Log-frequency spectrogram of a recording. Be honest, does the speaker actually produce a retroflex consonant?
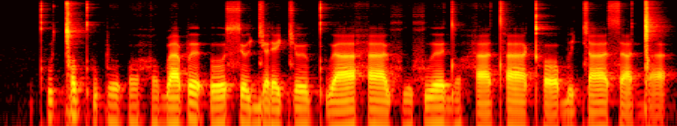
no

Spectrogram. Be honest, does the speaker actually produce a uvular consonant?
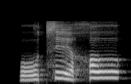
yes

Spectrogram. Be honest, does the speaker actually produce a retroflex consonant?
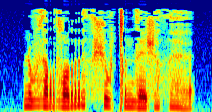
yes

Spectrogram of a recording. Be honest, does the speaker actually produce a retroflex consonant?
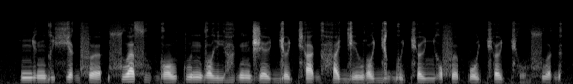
no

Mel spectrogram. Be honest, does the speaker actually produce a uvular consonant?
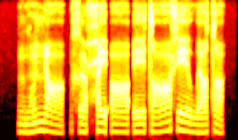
no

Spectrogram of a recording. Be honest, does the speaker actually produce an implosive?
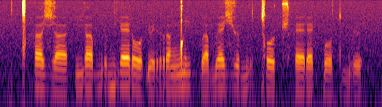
yes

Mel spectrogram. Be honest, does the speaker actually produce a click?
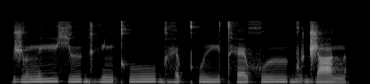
no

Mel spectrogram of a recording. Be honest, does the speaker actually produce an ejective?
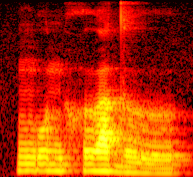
no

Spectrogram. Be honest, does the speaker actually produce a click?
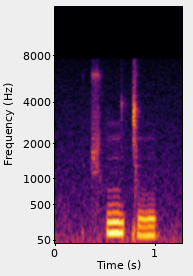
yes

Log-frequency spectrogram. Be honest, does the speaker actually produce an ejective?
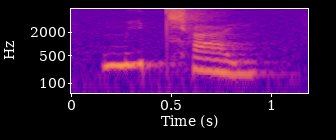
no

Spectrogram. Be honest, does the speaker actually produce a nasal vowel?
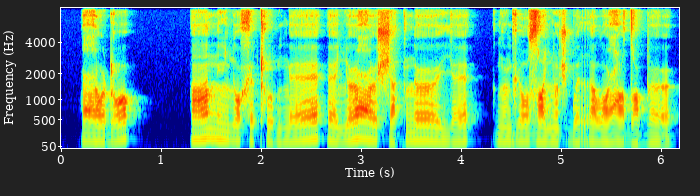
yes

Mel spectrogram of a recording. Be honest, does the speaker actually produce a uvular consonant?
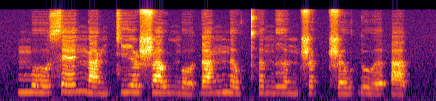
no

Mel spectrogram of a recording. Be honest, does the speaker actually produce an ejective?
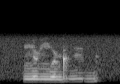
no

